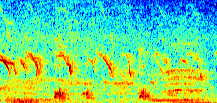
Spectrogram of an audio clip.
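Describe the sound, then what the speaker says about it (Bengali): A chicken clucking nearby, a short series of quick, chirpy clucks and murmurs over a quiet background. "এটি হচ্ছে আমাদের মুরগি"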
